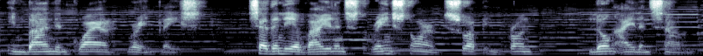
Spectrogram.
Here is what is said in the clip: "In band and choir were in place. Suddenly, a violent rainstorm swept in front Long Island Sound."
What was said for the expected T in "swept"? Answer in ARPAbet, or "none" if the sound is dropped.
none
